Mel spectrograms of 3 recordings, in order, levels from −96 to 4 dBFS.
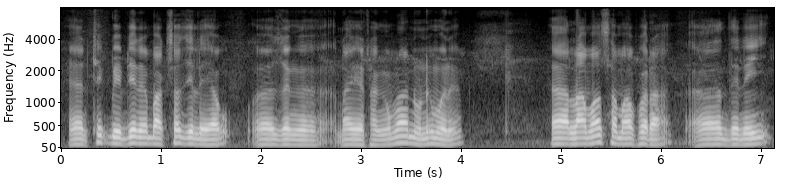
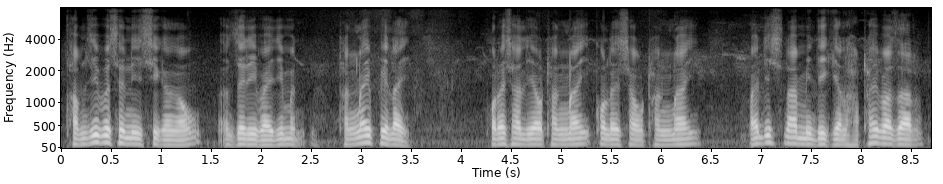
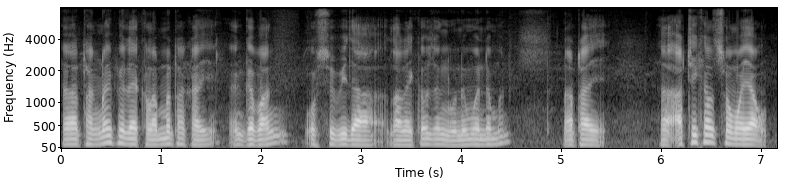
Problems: constant background noise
